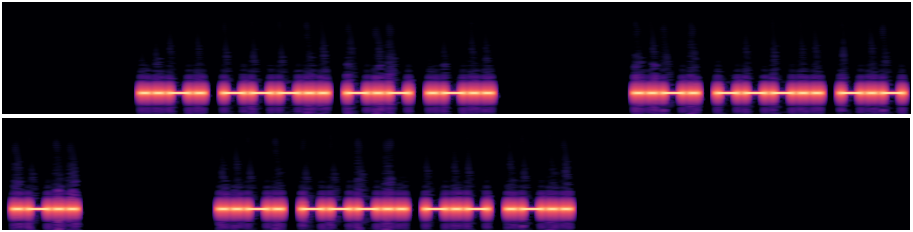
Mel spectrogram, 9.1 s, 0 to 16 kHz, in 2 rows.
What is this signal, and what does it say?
Morse code, heard as a keyed tone, about 34 wpm, 700 Hz. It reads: F8KL F8KL F8KL
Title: DXCC-100 Call Signs - 4 Characters - Repeated 3x - 35wpm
